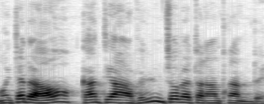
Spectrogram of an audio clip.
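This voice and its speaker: A woman with a Quebec accent talks with lively intonation on a very clean recording with a silent background. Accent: rural Quebec French. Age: 80s+. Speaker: grandmother. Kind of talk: interview answer, life story.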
